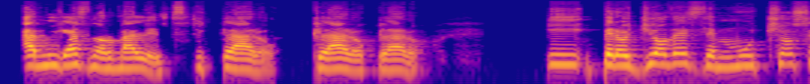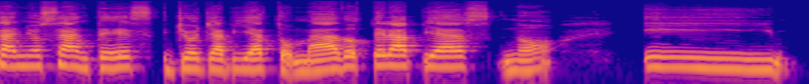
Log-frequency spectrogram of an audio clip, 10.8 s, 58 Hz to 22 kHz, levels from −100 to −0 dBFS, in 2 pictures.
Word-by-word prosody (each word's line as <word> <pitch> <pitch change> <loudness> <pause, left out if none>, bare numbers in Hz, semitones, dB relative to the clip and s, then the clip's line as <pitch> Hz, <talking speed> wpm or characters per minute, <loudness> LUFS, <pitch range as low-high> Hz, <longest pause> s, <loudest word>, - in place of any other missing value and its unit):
amigas 230 +2 +6
normales, 180 -7 +1
sí, 195 -1 -14
claro, 175 -4 +3 0.2
claro, 175 -5 +3
claro. 165 0 -1 0.8
Y, 235 -1 -4
pero 225 -2 +9
yo 245 +3 +3
desde 245 -4 0
muchos 220 +4 -5
años 215 +1 -2
antes 195 -1 -3
yo 170 +3 -5
ya 175 -1 -3
había 170 +1 -3
tomado 170 +2 -2
terapias, 215 -2 -1
¿no?, 155 +1 -8 0.6
y, 180 -4 -8
195 Hz, 110 wpm, -22 LUFS, 175-220 Hz, 0.8 s, pero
